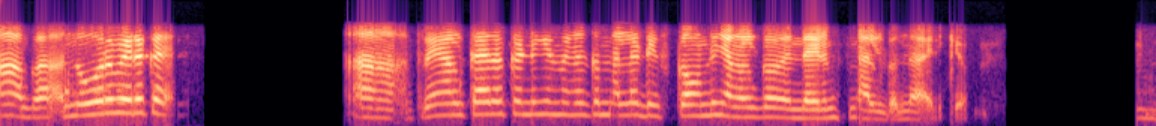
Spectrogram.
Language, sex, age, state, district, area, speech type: Malayalam, female, 45-60, Kerala, Kozhikode, urban, conversation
